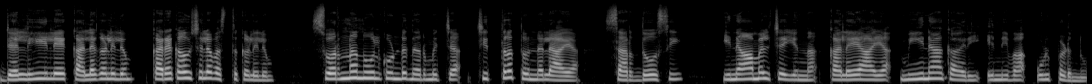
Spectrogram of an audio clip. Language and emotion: Malayalam, neutral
